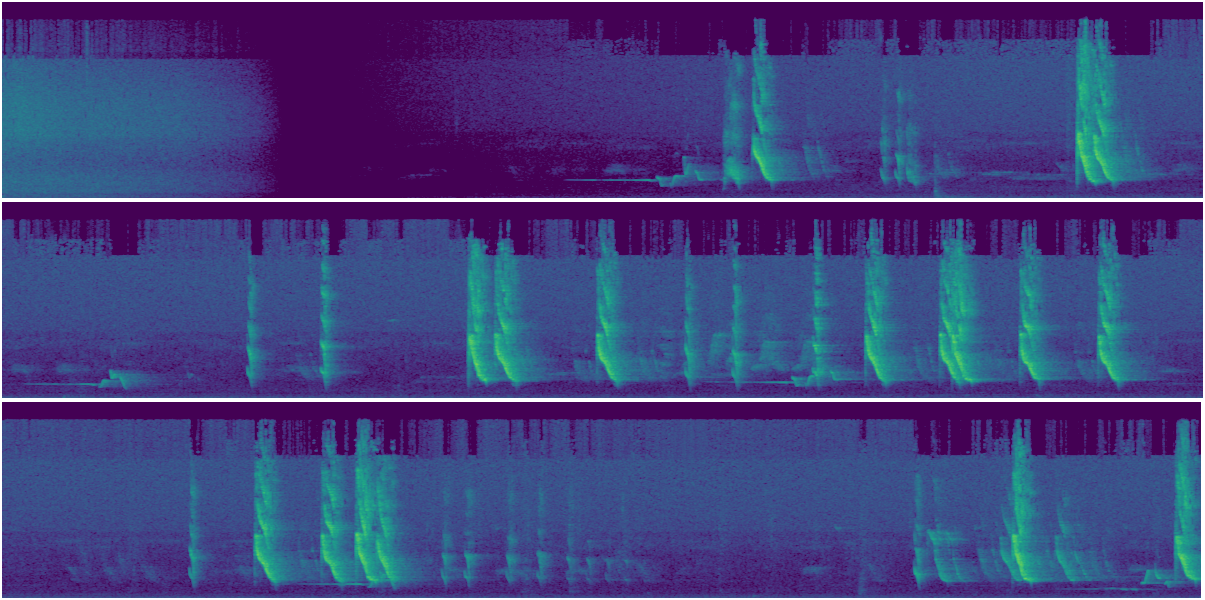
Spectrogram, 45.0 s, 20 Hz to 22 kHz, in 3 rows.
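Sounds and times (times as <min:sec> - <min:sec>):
songbirds chirping: 0:04.4 - 0:45.0
thin whistled bird notes: 0:06.9 - 0:09.7, 0:15.2 - 0:16.9, 0:22.4 - 0:27.2, 0:33.2 - 0:35.7, 0:41.5 - 0:45.0.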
